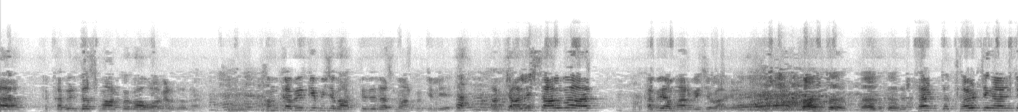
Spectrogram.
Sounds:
speech

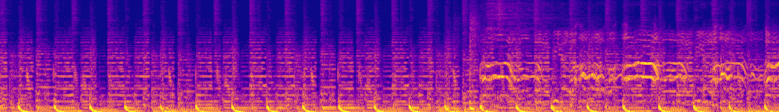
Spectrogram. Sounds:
disco

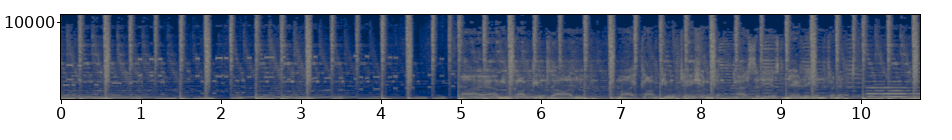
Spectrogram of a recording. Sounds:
speech, music

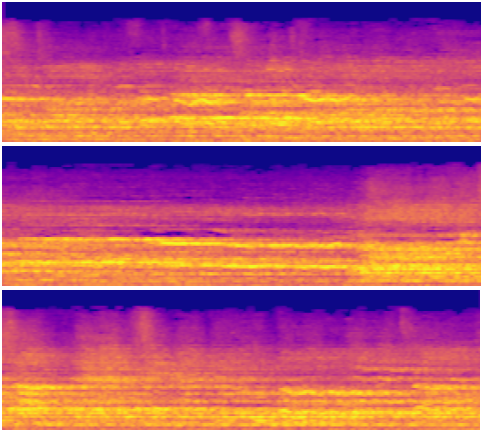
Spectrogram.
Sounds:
singing choir

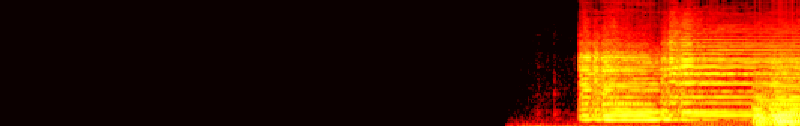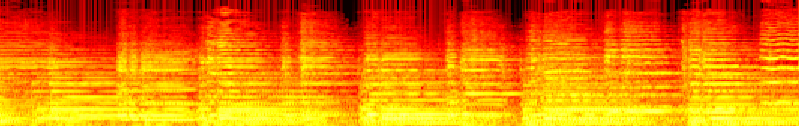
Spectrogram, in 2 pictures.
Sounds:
music, violin, bowed string instrument, double bass, musical instrument

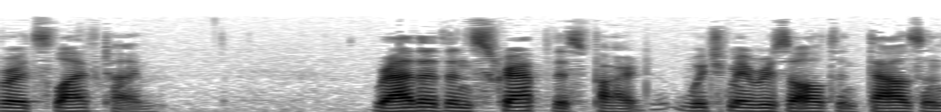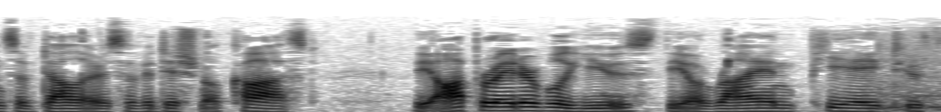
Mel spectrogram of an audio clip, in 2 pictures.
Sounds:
arc welding

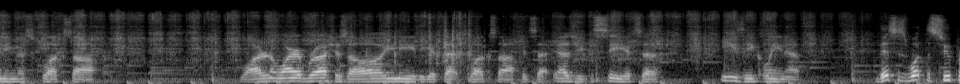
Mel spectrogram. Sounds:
speech, tools, music

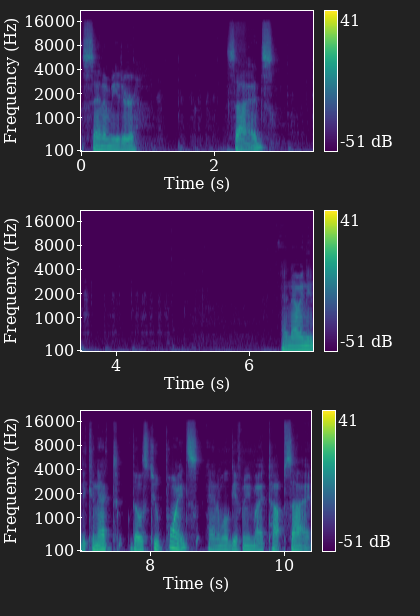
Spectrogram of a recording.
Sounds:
speech, writing

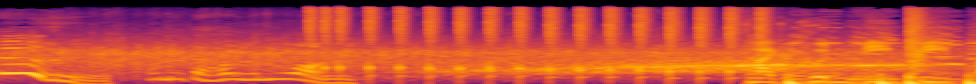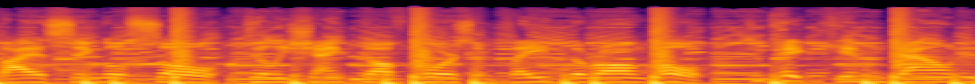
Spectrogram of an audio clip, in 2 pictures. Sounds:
music, speech

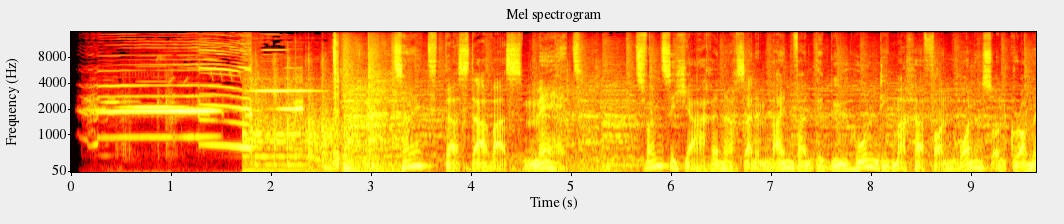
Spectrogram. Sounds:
music, speech

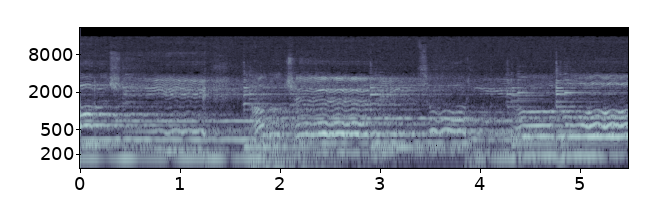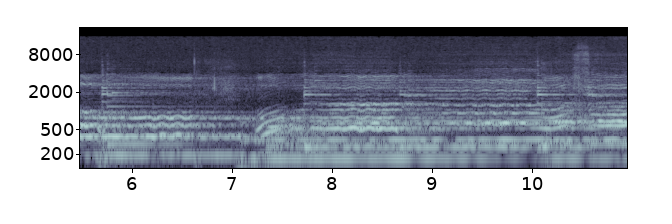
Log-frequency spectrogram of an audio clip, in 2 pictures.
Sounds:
music, chant

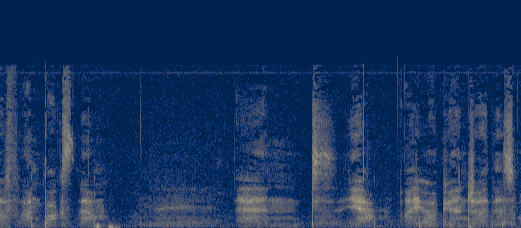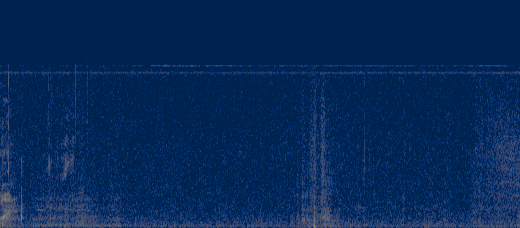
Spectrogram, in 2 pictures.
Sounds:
speech

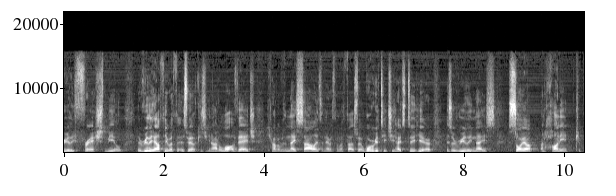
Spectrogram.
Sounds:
speech

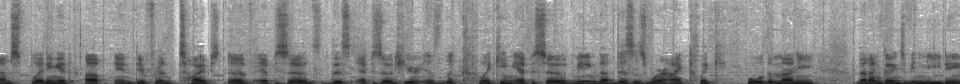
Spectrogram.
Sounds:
speech, music

